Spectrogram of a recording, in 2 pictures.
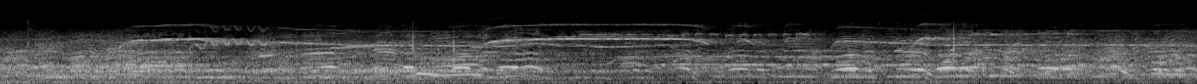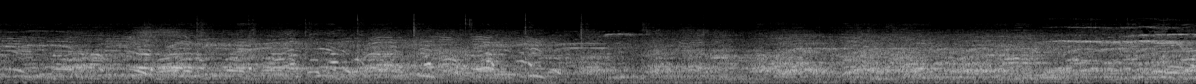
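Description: A crowd of many voices shouting together, with some long, held high-pitched calls rising above it.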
